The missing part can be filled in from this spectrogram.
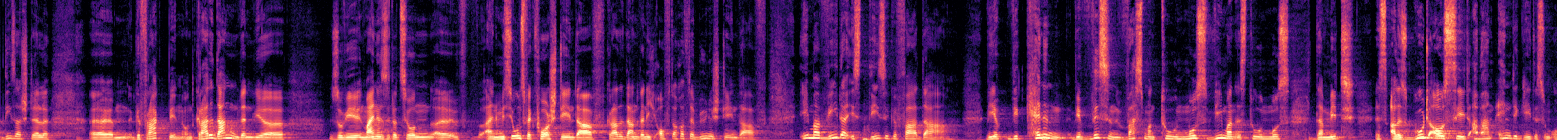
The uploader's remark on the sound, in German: bei der Eröffnungsandacht des Bibelseminar Bonn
